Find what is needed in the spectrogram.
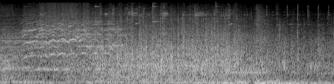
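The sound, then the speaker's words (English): A large horse-drawn carriage speeds past on a cobblestone street. Loud clattering hooves and wheels rumble throughout, joined by a horse's whinny. “when a large carriage sped by just inches from my face. I stumbled back, startled.”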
